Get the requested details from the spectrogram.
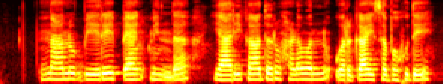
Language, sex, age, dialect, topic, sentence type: Kannada, female, 36-40, Dharwad Kannada, banking, statement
